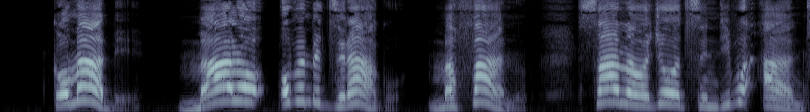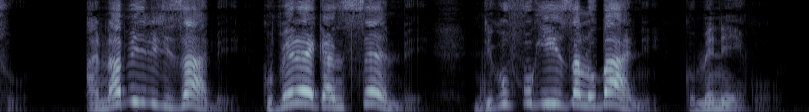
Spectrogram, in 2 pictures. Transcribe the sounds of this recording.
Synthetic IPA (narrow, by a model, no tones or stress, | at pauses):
kɔmaɓɛ | mmalɔɔpɛmbɛd͡zɛɾakɔ | mafanɔ | sanawat͡ʃɔt͡sʰɛndipɔʔantʰu | anapiɾiɾiɾizaɓɛ | kupɛɾɛkansɛmbɛ̰ | ndikufukizaluɓani | kumɛnɛːkɔ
